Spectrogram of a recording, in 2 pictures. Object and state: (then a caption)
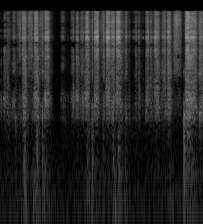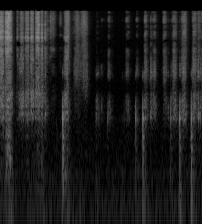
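Graphite pencil scratching on paper. A hand-held graphite pencil scratches long and short strokes across a thin, solid sheet of flat white drawing paper resting on a desk. The result is a dry, bright, hissy scratching that comes in uneven bursts with brief silent gaps. Quicker, lighter strokes fill the last few seconds.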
